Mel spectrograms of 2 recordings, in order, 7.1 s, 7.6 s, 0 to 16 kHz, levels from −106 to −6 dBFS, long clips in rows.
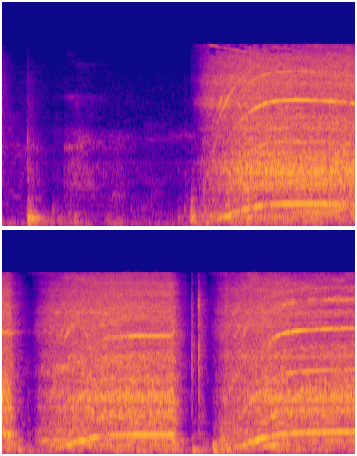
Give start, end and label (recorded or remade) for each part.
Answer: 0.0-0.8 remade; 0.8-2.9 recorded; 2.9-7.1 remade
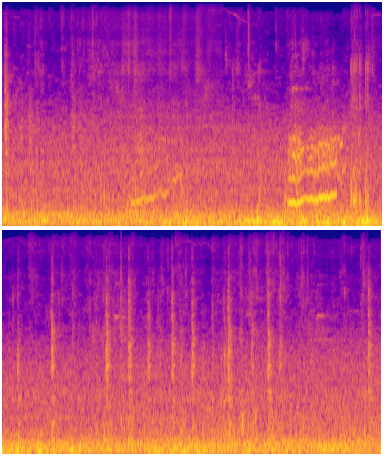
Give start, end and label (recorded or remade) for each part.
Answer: 0.0-1.1 recorded; 1.1-2.2 remade; 2.2-7.6 recorded

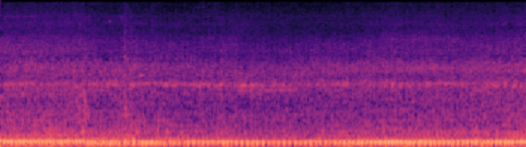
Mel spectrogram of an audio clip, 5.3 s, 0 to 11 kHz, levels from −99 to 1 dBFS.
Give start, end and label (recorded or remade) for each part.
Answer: 0.0-2.3 recorded; 2.3-3.8 remade; 3.8-4.2 recorded; 4.2-4.8 remade; 4.8-5.3 recorded

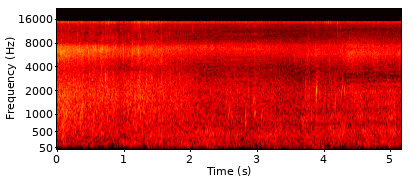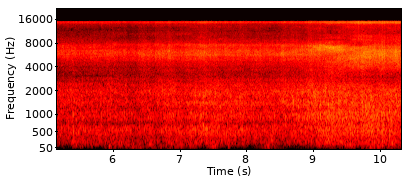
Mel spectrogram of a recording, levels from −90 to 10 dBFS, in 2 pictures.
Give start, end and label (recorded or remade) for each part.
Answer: 0.0-2.5 recorded; 2.5-3.1 remade; 3.1-6.0 recorded; 6.0-10.3 remade

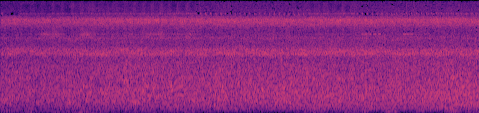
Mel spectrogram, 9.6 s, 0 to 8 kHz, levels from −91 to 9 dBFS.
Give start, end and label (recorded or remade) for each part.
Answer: 0.0-0.4 recorded; 0.4-3.9 remade; 3.9-6.1 recorded; 6.1-7.1 remade; 7.1-9.6 recorded

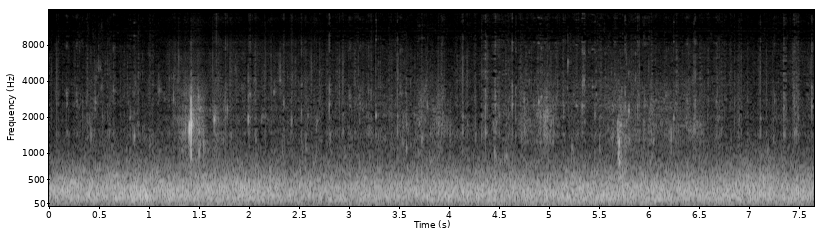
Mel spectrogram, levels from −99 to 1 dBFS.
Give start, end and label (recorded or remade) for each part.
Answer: 0.0-1.1 recorded; 1.1-2.7 remade; 2.7-7.7 recorded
